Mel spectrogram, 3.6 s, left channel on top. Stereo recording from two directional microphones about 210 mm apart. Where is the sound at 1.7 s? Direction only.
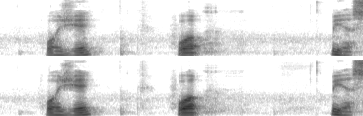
40° right (ahead or behind).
